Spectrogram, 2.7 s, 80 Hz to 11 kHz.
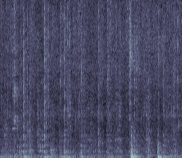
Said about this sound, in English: So, mixing the powder, and it says to stir for no longer than 60 seconds. Should I have started a timer? Yeah, start a timer. All right. Say how vigorous though, because you can mix it lightly or not so lightly for 60 seconds.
